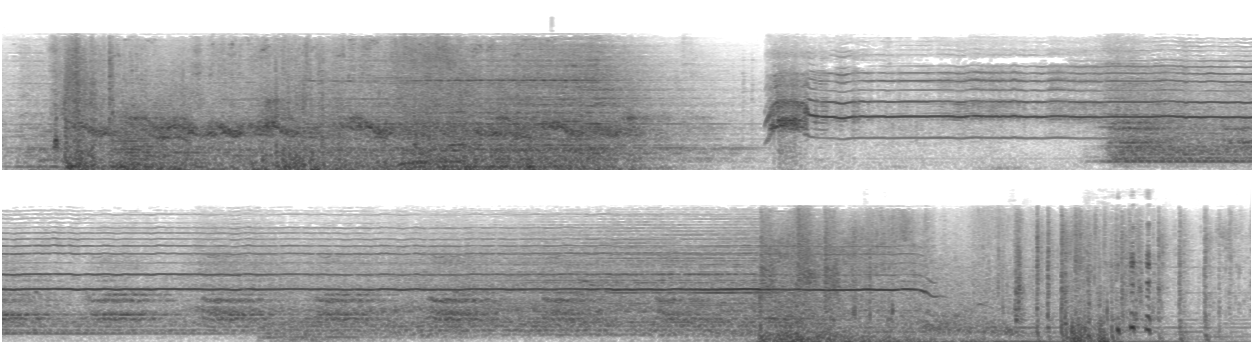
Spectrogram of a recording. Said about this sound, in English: Gushy exploding heads. Yep. So Buffy's scream kills the gentleman. Their heads explode, as we just heard.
